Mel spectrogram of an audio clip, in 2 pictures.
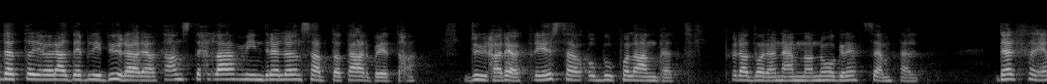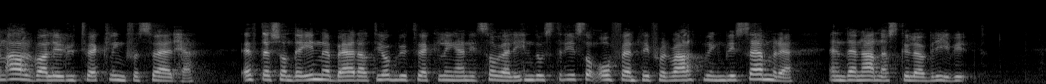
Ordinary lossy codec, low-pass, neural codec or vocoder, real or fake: MP3, 48 kbps; 7.2 kHz; codec, 16 kHz in and 24 kHz out, 0.6 kbps, FocalCodec, streaming, 2048 codes; fake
